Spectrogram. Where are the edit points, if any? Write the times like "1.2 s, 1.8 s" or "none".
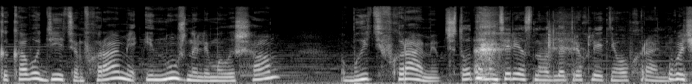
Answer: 4.5 s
